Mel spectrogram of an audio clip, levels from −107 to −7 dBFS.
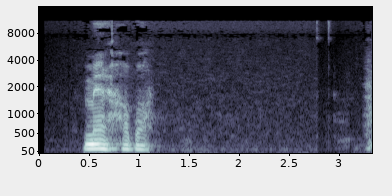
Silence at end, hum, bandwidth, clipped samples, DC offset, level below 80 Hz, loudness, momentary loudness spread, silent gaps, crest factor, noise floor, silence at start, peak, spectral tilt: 0 s; none; 11.5 kHz; under 0.1%; under 0.1%; -52 dBFS; -22 LUFS; 12 LU; none; 20 dB; -62 dBFS; 0.45 s; -6 dBFS; -7 dB/octave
